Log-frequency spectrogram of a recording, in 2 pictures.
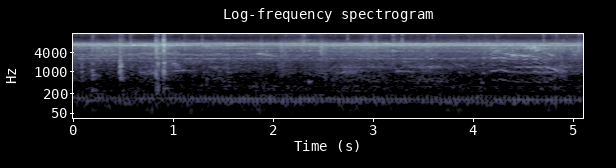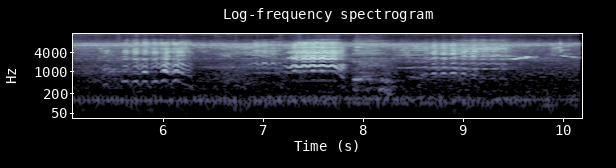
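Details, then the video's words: Mother goat kept with her four kids; brief wavering, nasal bleats around six and seven and a half seconds, the second loudest, over a steady low hum and faint scattered noises. "BAKRI kiawaaz"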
